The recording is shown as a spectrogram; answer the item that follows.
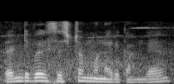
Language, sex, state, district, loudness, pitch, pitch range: Tamil, male, Tamil Nadu, Kanyakumari, -15 LUFS, 140 Hz, 125-160 Hz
